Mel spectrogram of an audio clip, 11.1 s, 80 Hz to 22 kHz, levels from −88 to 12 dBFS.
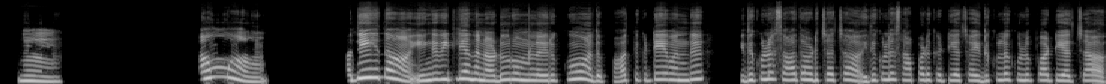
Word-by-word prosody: ம். 230 -4 0 1.4
ஆமா. 390 -3 +3 1.1
அதேதான், 380 +1 +6 0.2
எங்க 270 +4 +3
வீட்லயும் 325 +2 +3
அந்த 295 - +4
நடு 245 +2 +1
ரூம்ல 270 -3 +2
இருக்கும். 295 +6 -1
அத 240 -3 -2 0.2
பாத்துக்கிட்டே 265 +5 -3
வந்து, 275 +3 +1 0.5
"இதுக்குள்ள 275 +5 0
சாதம் 285 +1 -1
வடிச்சாச்சா, 280 +1 -3
இதுக்குள்ள 290 +6 -2
சாப்பாடு 275 +1 -4
கட்டியாச்சா, 260 0 -5
இதுக்குள்ள 270 +5 -4
குளுப்பாட்டியாச்சா? 255 -2 -3
275 Hz, 110 wpm, -18 LUFS, 255-300 Hz, 1.4 s, அதேதான்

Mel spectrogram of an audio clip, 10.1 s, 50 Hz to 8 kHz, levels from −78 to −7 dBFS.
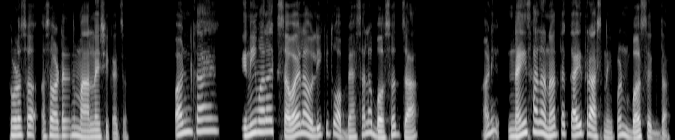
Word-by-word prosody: थोडंसं 170 +1 +2 0.2
असं 160 +3 0
वाटायचं 160 +1 0
की - - 0
मला 130 -4 +3
नाही 140 0 +2
शिकायचं. 105 -7 -8 0.7
पण 220 +5 +2
काय? 255 +1 0 0.4
तिने 180 +8 +3
मला 235 +1 +3
एक 245 - -4
सवय 145 +7 +4
लावली 165 -6 +1
की 205 - -8
तू 205 - -3
अभ्यासाला 140 +11 -2
बसत 170 +10 +1
जा 120 0 +1 1.1
आणि 235 +7 -2 0.2
नाही 175 +10 +5
झाला 225 -4 +2
ना, 160 +2 +3
तर - - 0
काही 170 +3 +3
त्रास 165 -7 +2
नाही, 115 -2 -4
पण 170 -4 -1
बस 125 +5 +2
एकदा. 105 -6 -5
165 Hz, 180 wpm, -23 LUFS, 140-205 Hz, 1.1 s, नाही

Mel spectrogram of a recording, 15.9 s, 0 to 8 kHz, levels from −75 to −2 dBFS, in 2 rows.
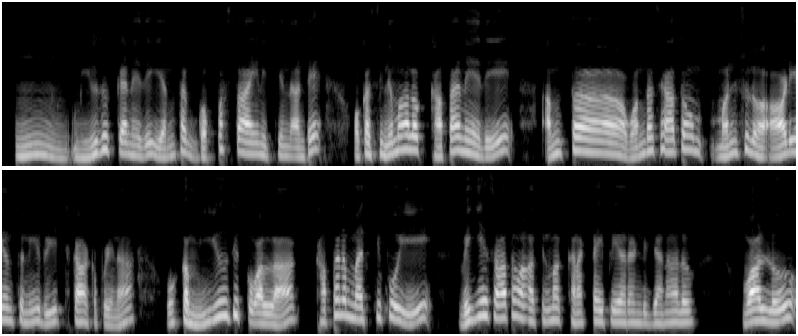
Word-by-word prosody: హ్మ్. 135 -1 -3 0.3
మ్యూజిక్ 170 - -2
అనేది 140 -1 -3 0.2
ఎంత 140 +4 -5 0.2
గొప్ప 115 0 -3
స్థాయినిచ్చిందంటే, 140 - 0 0.4
ఒక 165 - 0
సినిమాలో 205 +9 +4 0.2
కథ 125 - 0
అనేది 145 -7 -1 0.5
అంత 165 +4 -4 0.6
100% 195 - 0 0.3
మనుషులు 165 - 0 0.2
ఆడియన్స్‌ని 170 -2 0
రీచ్ 160 +2 -5
కాకపోయినా, 130 -5 0 0.5
ఒక 150 - -14 0.2
మ్యూజిక్ 225 - -1
వల్ల, 135 -2 +4 0.5
కథను 245 +10 0
మర్చిపోయి 185 -5 -1 0.5
1000% 215 +5 +3
ఆ - - +3
సినిమాకి 175 +1 -4
కనెక్టయిపోయారండి 150 -1 -3
జనాలు. 155 +2 -2 0.6
వాళ్ళు 165 -1 +7
160 Hz, 100 wpm, -21 LUFS, 140-185 Hz, 0.6 s, వాళ్ళు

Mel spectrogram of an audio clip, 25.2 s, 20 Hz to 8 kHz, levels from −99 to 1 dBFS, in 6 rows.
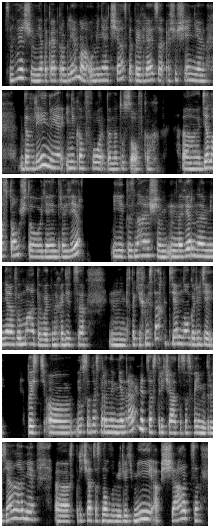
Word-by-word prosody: Ты 220 - -4
знаешь, 300 +2 0
у 225 - -4
меня 210 0 0
такая 220 +1 -3
проблема, 220 +4 -1
у 190 - -3
меня 215 +1 -2
часто 250 +5 -3
появляется 215 +1 0
ощущение 220 -2 -3 0.5
давления 240 +4 +2
и - - -11
некомфорта 225 -2 -2
на 200 0 -3
тусовках. 205 -1 -5 0.5
Э, 205 0 0
дело 235 +4 +2
в 240 - -7
том, 255 +4 0
что 215 -8 -2
я 205 0 +2
интроверт, 210 - +3 0.5
и 220 0 -2
ты 220 +1 -4
знаешь, 255 +3 -1
м, 205 0 0
наверное, 230 +1 +5
меня 220 +1 +3
выматывает 220 -4 0
находиться, 210 0 -2 0.4
м, 200 -1 0
в - - -13
таких 220 -1 -4
местах, 230 - -2
где 245 -1 -4
много 235 -3 0
людей. 210 -2 -1 0.4
То 225 - +6
есть, 215 -1 +2
а, 210 -1 +2
ну, 220 +2 -6
с 240 +1 -1
одной 245 0 -3
стороны, 225 -2 +1
мне 215 0 +3
нравится 325 - +2
встречаться 215 -3 -1
со 205 +1 -5
своими 205 0 +1
друзьями, 255 +7 0 0.3
э, 190 -1 +3
встречаться 210 +3 -1
с 210 - -5
новыми 200 -3 +2
людьми, 210 +8 +2
общаться, 240 -1 +1
220 Hz, 135 wpm, -24 LUFS, 210-235 Hz, 0.5 s, То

